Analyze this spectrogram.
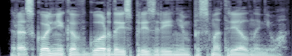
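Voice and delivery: ordinary delivery, nothing marked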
